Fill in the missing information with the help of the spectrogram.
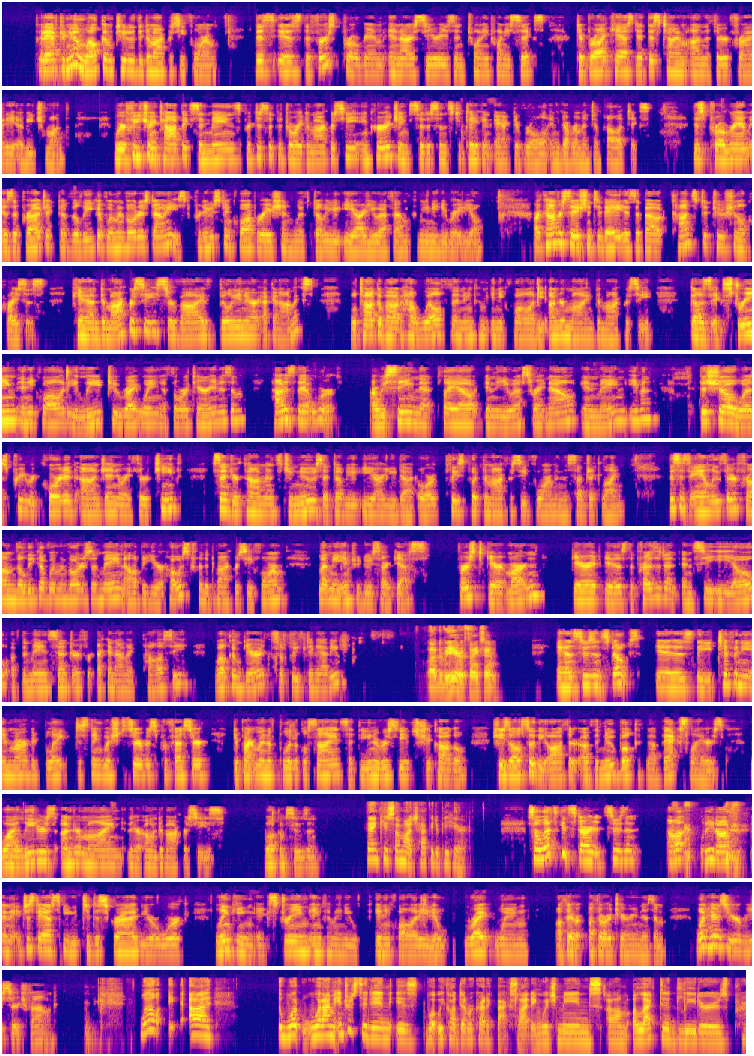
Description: Author: WERU-FM Language: en-us Genres: News Contact email: Get it Feed URL: Get it iTunes ID: Get it Get all podcast data Listen Now...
